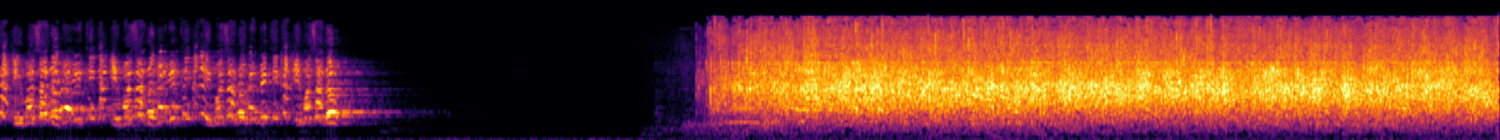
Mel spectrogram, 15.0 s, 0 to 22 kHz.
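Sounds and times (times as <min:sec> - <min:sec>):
audience applauding: 0:06.8 - 0:15.0.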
